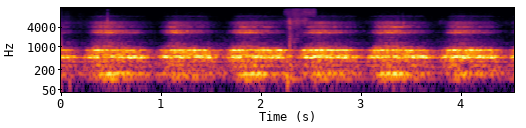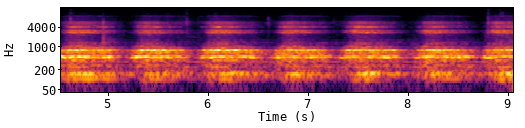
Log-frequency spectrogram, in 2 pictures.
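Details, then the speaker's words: Electrolux Turbo Limpeza washing machine, noisy while washing: agitating with loud humming growl and knock on every stroke, a worn motor bearing. "eu posso perceber que vocês com certeza também esse barulho é um barulho de rolamento de motor"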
